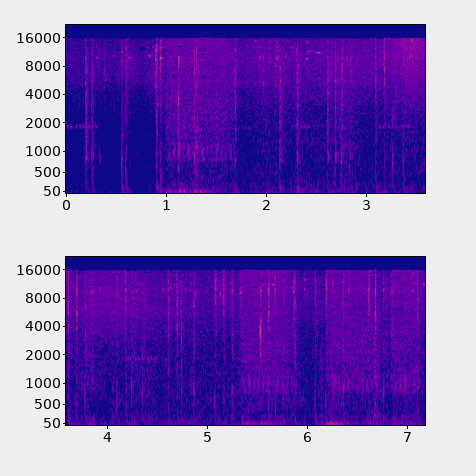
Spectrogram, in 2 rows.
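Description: Roach, Geralt's horse in Witcher 3: Blood and Wine, clip-clops along in a steady run of close, clear hoofbeats, with game ambience underneath and no speech.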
